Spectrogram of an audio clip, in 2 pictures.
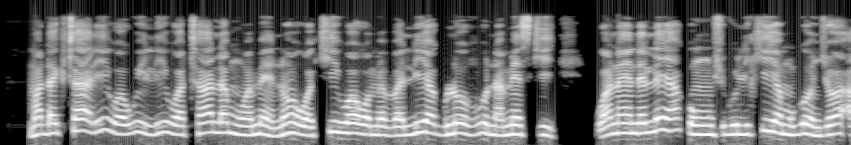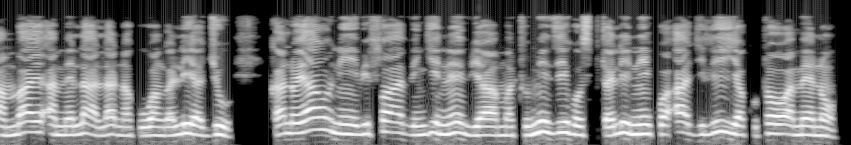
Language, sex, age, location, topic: Swahili, male, 25-35, Kisumu, health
